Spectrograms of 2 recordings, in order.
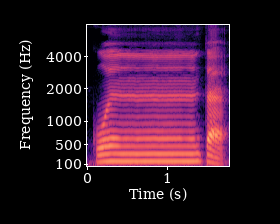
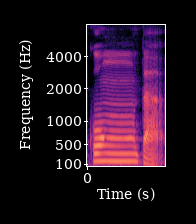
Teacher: menyamarkan bunyi suara nun kepada ta dan ditahan bunyi dengungannya 2 harakat. Kunta bukan kungta, nanti berbeda bunyinya. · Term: ikhfa hakiki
